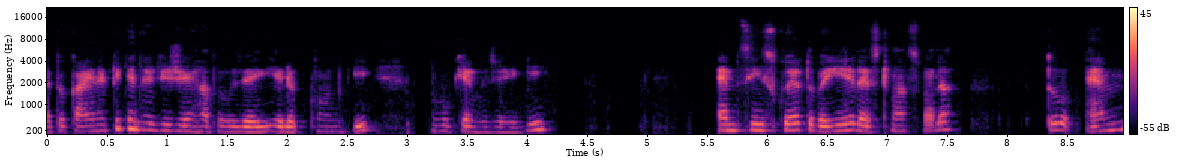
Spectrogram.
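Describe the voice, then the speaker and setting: Physics tutor: Indian woman, lowish pitch, explanatory, step-by-step delivery with rhetorical questions and frequent check-ins. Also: creaky, a bit bright, rough recording. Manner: explanatory, checks in often and poses questions then answers them. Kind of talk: step-by-step problem explanation, Hindi mixed with English terms.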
